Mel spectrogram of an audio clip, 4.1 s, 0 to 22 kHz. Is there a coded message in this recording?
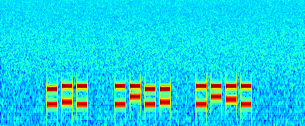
Yes: DTMF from 0.6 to 3.3 s, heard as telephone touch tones, dialled by machine, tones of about 140 ms. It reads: 152 2014 2082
